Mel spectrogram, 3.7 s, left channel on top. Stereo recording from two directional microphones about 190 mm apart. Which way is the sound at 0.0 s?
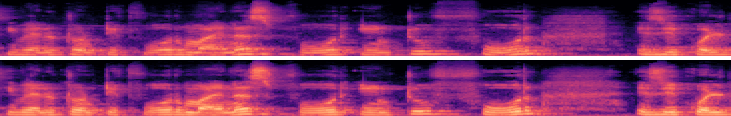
45° right (ahead or behind).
